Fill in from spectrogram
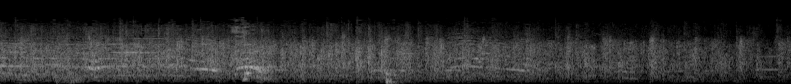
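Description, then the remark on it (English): A worship audience claps steadily unto the Lord for several seconds, a dense, sustained patter of many hands with a murmur of voices underneath. “Does anybody believe that tonight? Clap your hands unto the Lord.”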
